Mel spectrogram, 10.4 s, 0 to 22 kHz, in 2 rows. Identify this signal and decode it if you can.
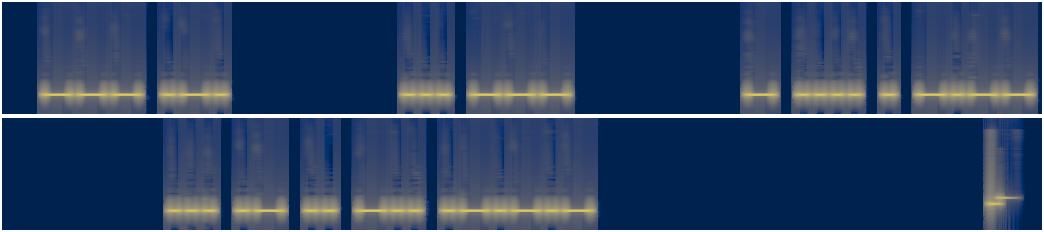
Morse code, heard as a keyed tone, about 28 wpm, 700 Hz. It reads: OR SO THEY SAID.
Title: 3x Word-Spacing - Sentences from Top 100 Words - 28wpm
